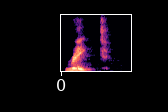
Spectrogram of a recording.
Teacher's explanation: Now, in the word rake, k, k is the sound, is the last sound. You don't feel any vibration, so it's unvoiced. So if it's unvoiced, the ed makes the t sound.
